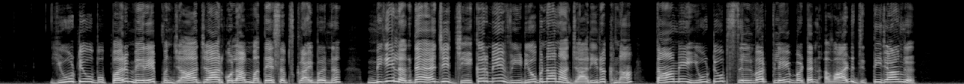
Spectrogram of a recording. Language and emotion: Dogri, happy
